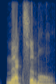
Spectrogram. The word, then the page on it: maximal: American English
